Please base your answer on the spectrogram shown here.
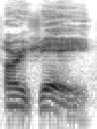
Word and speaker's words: Target: But his wife went to Target all the time, so he called it Target, Target, as you would pronounce the French pronunciation.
